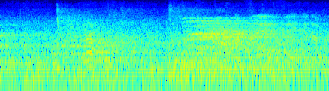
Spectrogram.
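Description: High-pitched shouted voices, with a longer shrill yell from a little after two seconds in that lasts about a second.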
